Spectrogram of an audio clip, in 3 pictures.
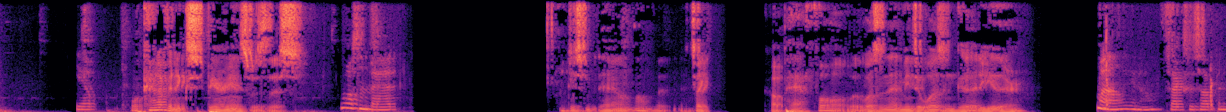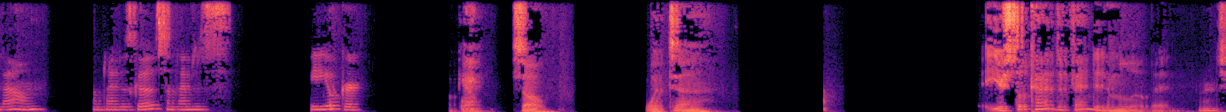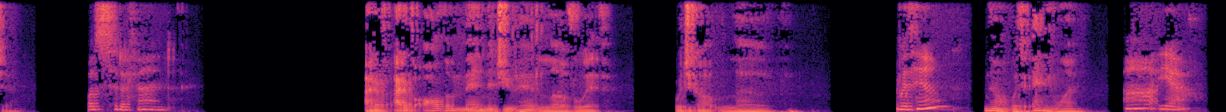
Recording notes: This is a shitty echo chamber edition.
